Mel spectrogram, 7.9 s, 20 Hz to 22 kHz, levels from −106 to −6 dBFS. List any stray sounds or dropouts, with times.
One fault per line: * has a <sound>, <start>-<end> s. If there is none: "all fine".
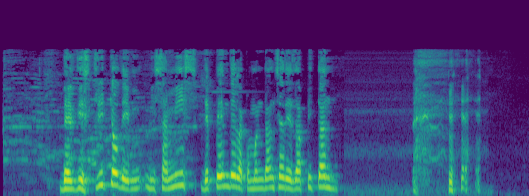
* has a laugh, 6.2-7.2 s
